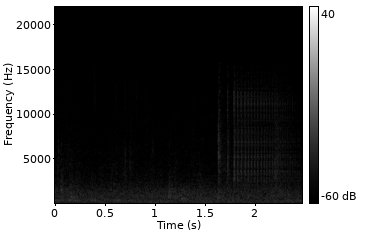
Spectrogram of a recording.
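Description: Near silence with a faint background hiss, and a brief run of rapid, faint high-pitched ticking near the end.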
